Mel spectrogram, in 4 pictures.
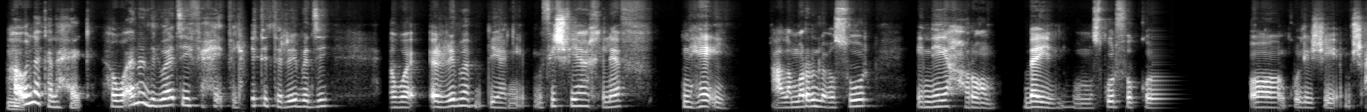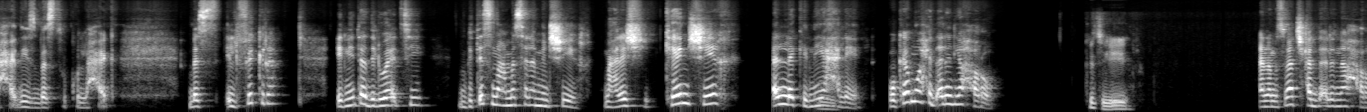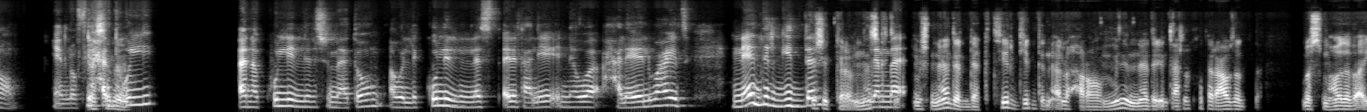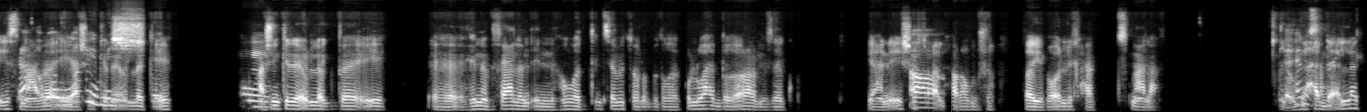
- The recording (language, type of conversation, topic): Arabic, unstructured, هل المفروض المعتقدات الدينية تتغير مع الزمن؟
- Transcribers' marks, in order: distorted speech; tapping; static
